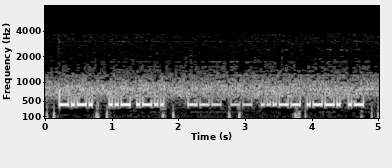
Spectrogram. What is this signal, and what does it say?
Morse code, heard as a keyed tone, about 27 wpm, 420 Hz, with radio noise. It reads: CUL OM3PA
